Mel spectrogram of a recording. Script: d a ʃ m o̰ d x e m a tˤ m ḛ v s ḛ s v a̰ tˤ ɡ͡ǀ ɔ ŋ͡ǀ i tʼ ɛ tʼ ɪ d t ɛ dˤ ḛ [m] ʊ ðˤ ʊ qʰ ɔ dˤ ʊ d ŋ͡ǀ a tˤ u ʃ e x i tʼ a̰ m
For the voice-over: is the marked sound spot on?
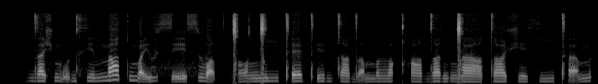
yes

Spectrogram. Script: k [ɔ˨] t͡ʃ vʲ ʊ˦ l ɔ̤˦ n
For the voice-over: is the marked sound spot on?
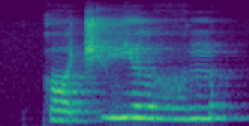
yes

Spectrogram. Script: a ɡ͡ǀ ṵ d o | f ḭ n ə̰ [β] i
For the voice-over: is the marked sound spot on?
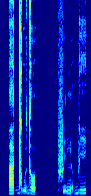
no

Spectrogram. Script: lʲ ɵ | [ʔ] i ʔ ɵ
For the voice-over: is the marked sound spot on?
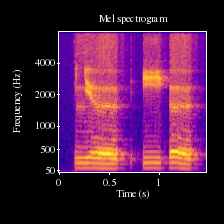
yes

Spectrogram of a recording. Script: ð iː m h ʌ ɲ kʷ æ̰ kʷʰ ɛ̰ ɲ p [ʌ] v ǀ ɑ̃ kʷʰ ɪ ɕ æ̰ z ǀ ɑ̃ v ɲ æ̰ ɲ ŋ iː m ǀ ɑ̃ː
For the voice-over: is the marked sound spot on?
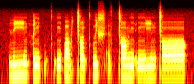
no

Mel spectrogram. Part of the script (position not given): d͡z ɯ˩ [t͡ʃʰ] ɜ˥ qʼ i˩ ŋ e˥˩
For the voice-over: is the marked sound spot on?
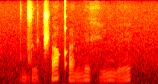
no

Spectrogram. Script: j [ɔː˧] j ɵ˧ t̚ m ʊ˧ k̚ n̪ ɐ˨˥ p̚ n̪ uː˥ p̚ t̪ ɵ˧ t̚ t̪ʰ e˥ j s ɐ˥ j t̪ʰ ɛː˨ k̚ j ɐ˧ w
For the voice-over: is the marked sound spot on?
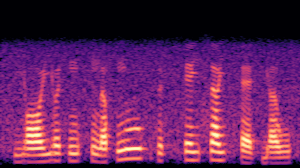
no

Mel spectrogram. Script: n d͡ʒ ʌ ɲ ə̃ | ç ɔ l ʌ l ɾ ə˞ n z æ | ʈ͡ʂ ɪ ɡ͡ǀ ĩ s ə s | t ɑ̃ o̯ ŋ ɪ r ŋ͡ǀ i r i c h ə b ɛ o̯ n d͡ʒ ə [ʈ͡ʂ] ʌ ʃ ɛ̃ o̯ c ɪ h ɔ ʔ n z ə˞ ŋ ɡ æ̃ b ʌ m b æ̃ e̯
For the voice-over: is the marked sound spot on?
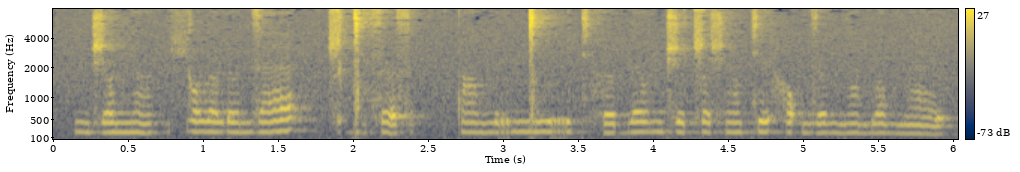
yes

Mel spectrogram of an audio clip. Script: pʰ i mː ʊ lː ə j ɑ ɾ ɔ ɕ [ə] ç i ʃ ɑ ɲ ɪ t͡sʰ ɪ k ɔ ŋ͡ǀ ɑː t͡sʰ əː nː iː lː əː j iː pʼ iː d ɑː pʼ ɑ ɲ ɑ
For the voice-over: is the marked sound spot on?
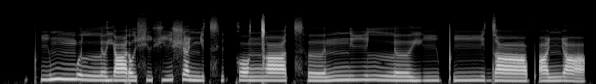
no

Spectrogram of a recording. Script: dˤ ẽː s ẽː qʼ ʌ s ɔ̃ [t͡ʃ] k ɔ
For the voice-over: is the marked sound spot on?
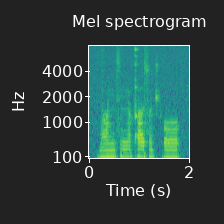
yes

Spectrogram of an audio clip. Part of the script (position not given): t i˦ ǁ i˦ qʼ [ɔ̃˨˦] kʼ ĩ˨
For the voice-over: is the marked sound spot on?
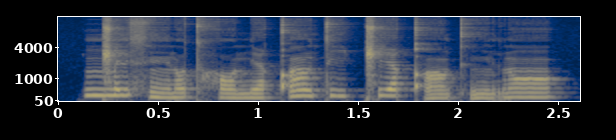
yes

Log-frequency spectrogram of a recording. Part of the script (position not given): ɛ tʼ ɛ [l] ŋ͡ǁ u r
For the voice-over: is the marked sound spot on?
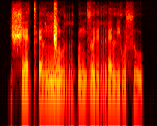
yes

